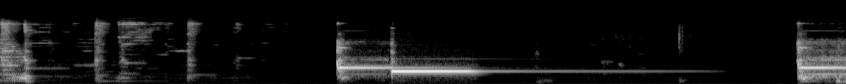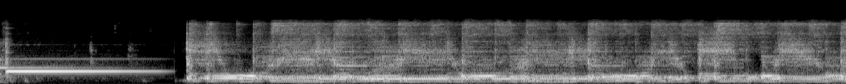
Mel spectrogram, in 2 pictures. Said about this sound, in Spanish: Para mí que es un niño que escuchó la radio y lo único que hace es joder. Viene acá abajo, toca el timbre, se va corriendo.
